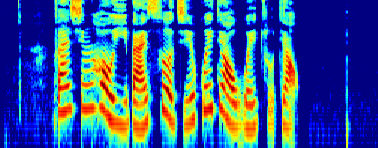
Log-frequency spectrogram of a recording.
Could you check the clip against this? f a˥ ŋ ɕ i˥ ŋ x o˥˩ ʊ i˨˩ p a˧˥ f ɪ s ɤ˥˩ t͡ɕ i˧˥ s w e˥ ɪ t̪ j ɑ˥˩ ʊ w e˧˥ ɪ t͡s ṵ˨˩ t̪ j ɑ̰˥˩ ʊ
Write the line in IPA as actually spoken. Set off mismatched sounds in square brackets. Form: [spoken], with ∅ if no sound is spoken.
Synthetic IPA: f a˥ [n] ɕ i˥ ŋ x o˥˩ ʊ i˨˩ p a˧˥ [∅] ɪ s ɤ˥˩ t͡ɕ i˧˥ [x] w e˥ ɪ t̪ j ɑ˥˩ ʊ w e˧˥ ɪ t͡s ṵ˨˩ t̪ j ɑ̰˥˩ ʊ

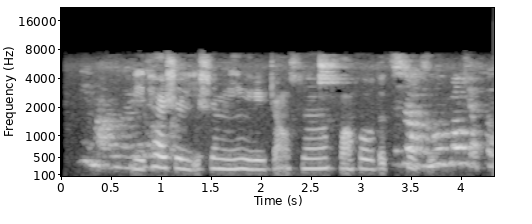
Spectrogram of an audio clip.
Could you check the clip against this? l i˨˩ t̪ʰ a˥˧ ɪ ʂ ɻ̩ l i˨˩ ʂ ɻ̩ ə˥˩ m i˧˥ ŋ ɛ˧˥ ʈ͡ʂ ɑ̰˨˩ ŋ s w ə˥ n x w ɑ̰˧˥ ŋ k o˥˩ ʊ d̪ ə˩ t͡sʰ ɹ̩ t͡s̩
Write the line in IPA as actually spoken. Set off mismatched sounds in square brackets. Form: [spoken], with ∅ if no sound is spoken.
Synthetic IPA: l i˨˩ t̪ʰ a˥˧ ɪ ʂ ɻ̩ l i˨˩ ʂ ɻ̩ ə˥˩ m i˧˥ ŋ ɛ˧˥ ʈ͡ʂ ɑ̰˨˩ ŋ s w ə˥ n x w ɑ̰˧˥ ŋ [x] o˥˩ ʊ d̪ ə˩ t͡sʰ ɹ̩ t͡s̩

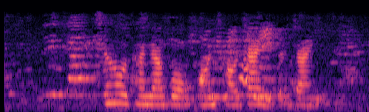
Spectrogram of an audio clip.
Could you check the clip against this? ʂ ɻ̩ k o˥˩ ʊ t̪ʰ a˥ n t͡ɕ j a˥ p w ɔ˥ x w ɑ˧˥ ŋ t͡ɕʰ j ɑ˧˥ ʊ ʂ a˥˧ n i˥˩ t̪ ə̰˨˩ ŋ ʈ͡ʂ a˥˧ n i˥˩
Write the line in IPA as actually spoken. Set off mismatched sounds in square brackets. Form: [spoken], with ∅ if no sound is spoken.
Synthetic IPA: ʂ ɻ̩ [x] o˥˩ ʊ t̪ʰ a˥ n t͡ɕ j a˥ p w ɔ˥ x w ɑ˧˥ ŋ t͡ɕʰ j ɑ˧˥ ʊ [ʈ͡ʂ] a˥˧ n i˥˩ t̪ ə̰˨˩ ŋ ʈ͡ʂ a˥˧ n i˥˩

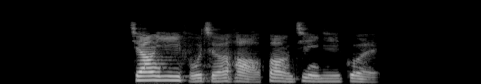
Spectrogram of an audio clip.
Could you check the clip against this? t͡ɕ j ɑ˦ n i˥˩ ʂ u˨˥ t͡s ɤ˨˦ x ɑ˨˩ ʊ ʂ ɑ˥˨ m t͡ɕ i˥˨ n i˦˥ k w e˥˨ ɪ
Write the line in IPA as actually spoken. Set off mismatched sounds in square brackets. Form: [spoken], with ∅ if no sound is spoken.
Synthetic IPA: t͡ɕ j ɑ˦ [ŋ] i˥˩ [f] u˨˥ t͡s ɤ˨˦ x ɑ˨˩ ʊ [f] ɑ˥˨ [ŋ] t͡ɕ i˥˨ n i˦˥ k w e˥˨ ɪ

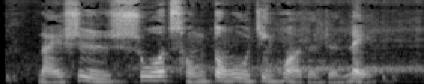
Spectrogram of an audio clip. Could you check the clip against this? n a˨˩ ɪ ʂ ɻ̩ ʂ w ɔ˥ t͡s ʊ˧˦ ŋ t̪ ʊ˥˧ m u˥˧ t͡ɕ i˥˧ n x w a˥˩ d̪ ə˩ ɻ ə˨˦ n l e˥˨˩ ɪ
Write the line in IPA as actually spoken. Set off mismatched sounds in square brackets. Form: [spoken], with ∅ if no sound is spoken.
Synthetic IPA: n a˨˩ ɪ ʂ ɻ̩ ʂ w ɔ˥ [t͡sʰ] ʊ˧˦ ŋ t̪ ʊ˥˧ [ŋ] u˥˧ t͡ɕ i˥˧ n x w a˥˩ d̪ ə˩ ɻ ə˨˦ n l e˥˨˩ ɪ

